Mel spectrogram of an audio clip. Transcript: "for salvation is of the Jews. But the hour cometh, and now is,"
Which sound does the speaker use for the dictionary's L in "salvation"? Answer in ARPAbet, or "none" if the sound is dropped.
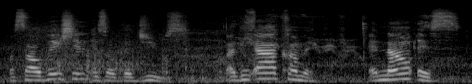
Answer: L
